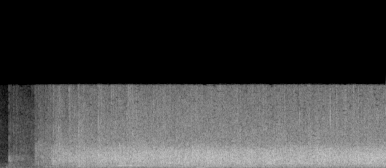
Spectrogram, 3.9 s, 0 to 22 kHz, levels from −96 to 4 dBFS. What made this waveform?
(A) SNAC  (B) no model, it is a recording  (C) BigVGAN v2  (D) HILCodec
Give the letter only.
B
